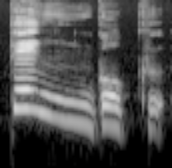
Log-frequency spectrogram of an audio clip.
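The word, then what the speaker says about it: 天国: be tropical countries adding this kanji then we pronounce tengoku tengoku is paradise with this kanji go we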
